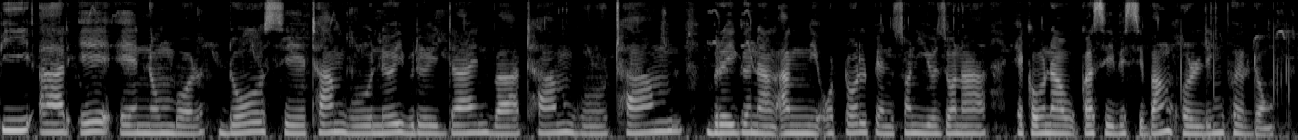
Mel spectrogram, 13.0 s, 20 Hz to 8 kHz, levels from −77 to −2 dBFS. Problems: constant background noise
